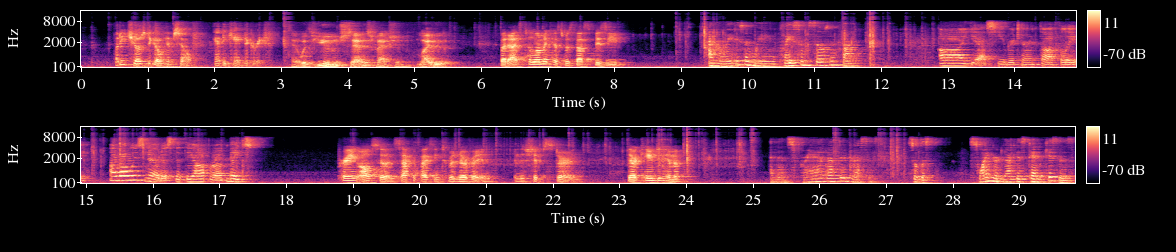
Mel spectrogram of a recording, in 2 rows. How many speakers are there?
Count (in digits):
5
